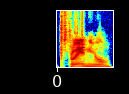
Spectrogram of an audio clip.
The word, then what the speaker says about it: Trainual: Trainual. Can you spell that? Train. T R A I N U A L. Like training manual.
